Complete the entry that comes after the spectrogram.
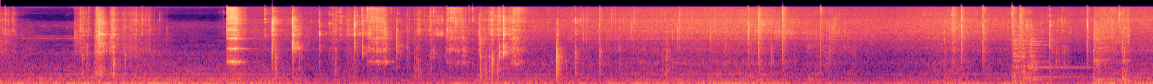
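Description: Urad dal sizzling as it fries in hot oil in a kadai, a steady hiss through the middle. Sharp metal clinks and taps against the pan come in the first few seconds and again near the end.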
